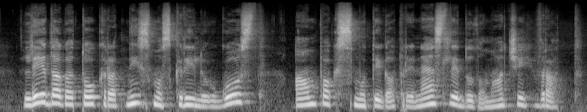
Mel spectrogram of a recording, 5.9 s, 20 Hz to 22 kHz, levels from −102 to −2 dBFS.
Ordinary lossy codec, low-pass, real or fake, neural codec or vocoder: none; 19.8 kHz; fake; vocoder, 44.1 kHz, 128 mel bands, Pupu-Vocoder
